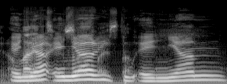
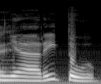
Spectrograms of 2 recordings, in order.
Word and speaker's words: Iñárritu: Iñárritu, Iñárritu. Alejandro Iñárritu. Well, there's an Enya there. Oh, is there? Okay. Iñárritu.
